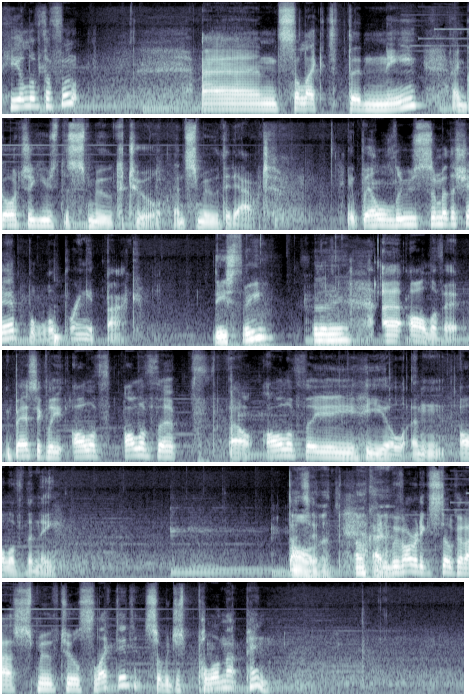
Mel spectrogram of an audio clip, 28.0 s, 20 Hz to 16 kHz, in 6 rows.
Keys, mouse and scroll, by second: 2.1-3.5 middle drag, 4.8 click, 5.9-7.4 middle drag, 9.7 middle click, 11.0-12.4 shift+drag, 12.7 shift+middle click, 13.6 middle click, 16.4 z, 18.6 click, 20.0 shift+click, 20.9-23.7 middle drag, 25.8 click.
